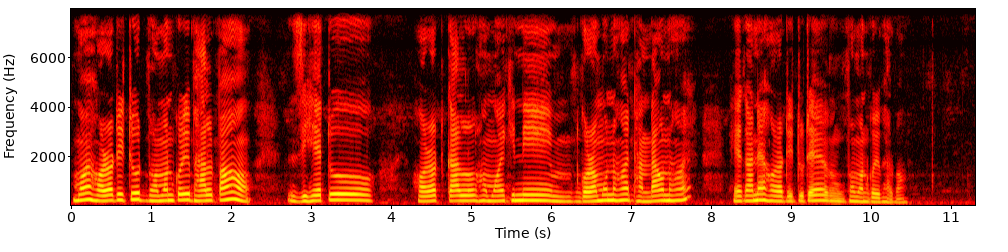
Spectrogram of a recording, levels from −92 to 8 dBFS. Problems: constant background noise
